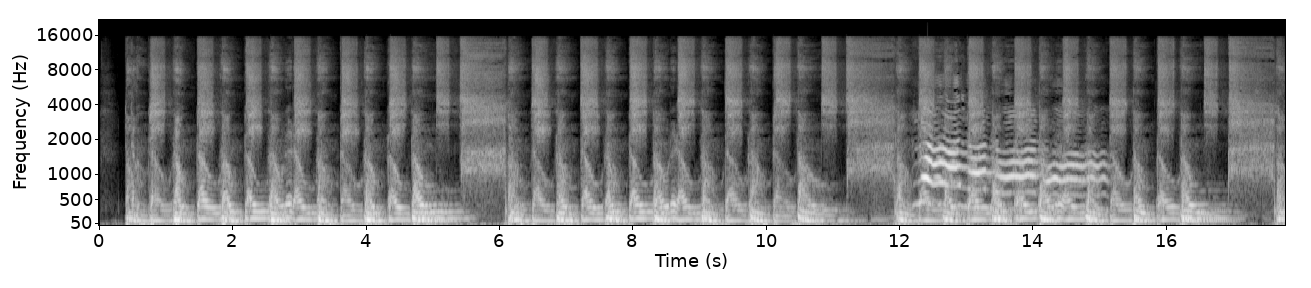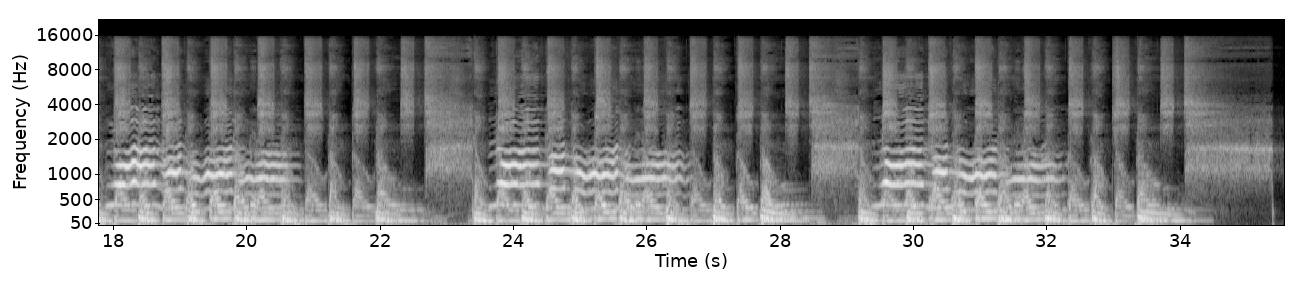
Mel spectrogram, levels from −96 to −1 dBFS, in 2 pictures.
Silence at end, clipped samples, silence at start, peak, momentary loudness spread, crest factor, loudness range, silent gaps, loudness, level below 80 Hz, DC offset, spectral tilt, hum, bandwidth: 0.15 s; under 0.1%; 0.4 s; 0 dBFS; 13 LU; 16 dB; 5 LU; none; -17 LUFS; -32 dBFS; under 0.1%; -6 dB/octave; none; 16 kHz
